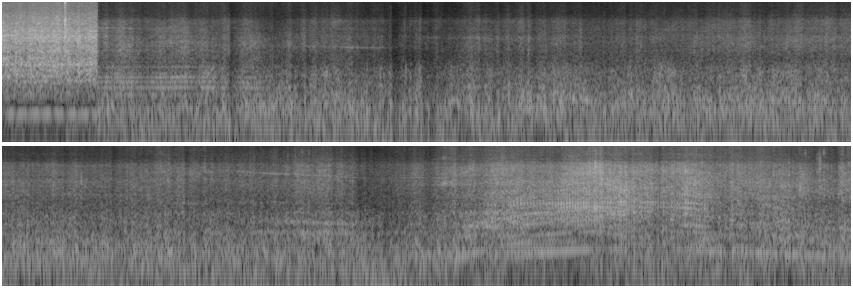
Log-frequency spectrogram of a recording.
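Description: Wind blows loudly outdoors.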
